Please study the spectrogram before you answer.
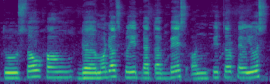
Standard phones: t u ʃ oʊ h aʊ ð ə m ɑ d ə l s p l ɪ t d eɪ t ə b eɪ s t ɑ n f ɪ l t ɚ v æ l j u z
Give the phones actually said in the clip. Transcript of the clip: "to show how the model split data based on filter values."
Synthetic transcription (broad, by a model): t u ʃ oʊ h aʊ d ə m ɑ d ə l s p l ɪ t d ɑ t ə b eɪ s ɑ n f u t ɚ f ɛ l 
